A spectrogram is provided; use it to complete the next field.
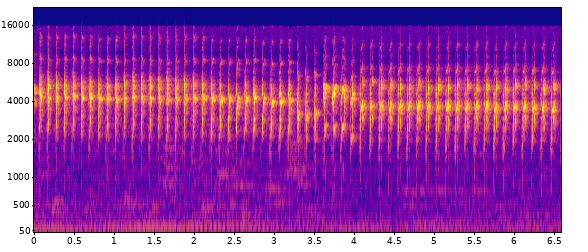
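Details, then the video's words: Lovebird latah gacor song meant to draw rivals in songbird contests: a dense stream of sharp, high chattering notes at a steady rapid pace, dropping slightly in pitch through the middle and staying loud throughout. "Ampuh Memanggil Lawan | LOVE BIRD LATAH GACOR"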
